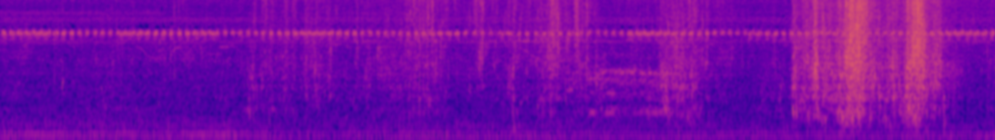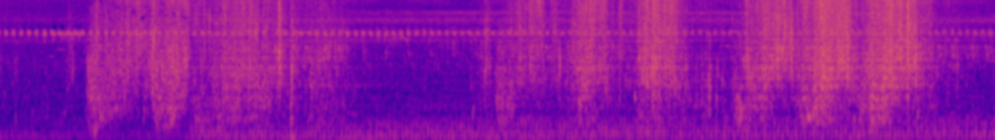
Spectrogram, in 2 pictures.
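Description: Pond water splashing and sloshing as a person wades chest-deep and works the water with her hands. The first half is quieter; bouts of splashing start about twelve seconds in and come thickest near the end.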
